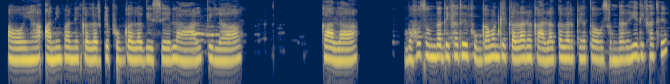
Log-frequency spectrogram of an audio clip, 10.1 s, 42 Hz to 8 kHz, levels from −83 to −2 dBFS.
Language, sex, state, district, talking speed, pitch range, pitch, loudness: Chhattisgarhi, female, Chhattisgarh, Raigarh, 175 wpm, 200-240 Hz, 215 Hz, -17 LUFS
